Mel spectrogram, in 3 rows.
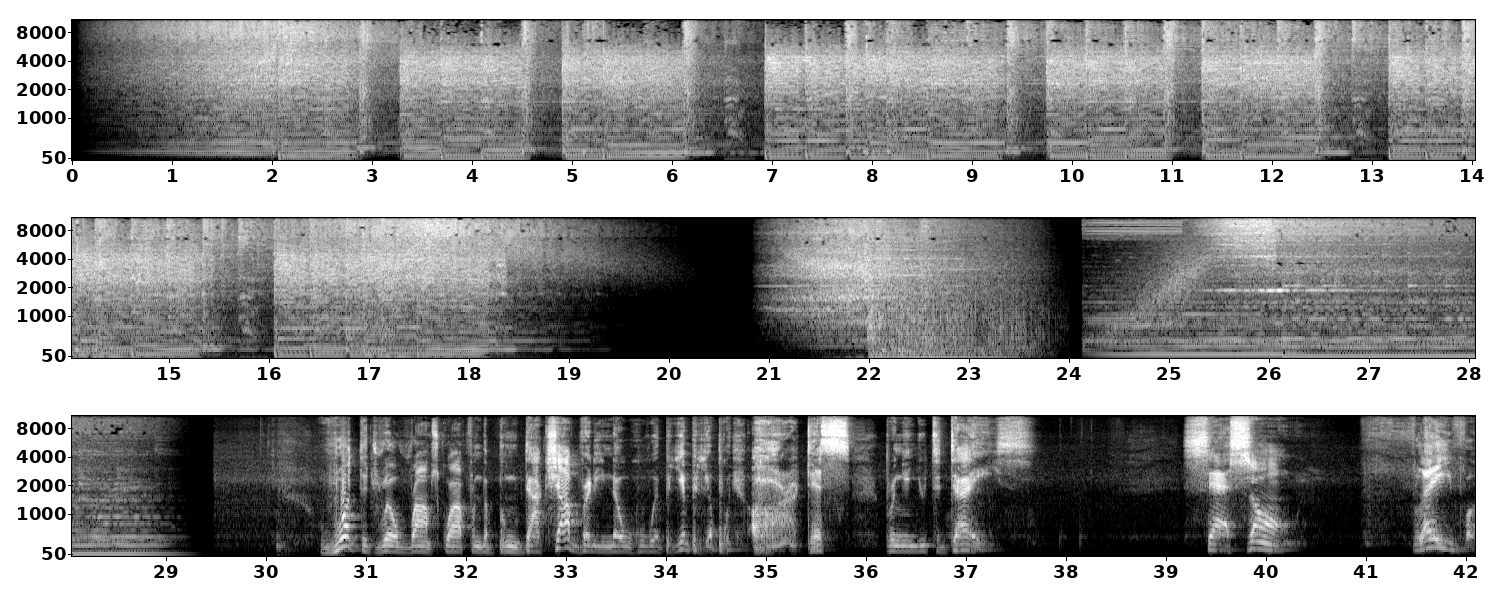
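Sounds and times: rising whoosh effect: 20.9s - 27.5s
held low chord: 24.2s - 29.3s.

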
